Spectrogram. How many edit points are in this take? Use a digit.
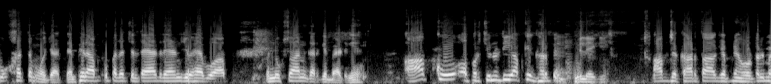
1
